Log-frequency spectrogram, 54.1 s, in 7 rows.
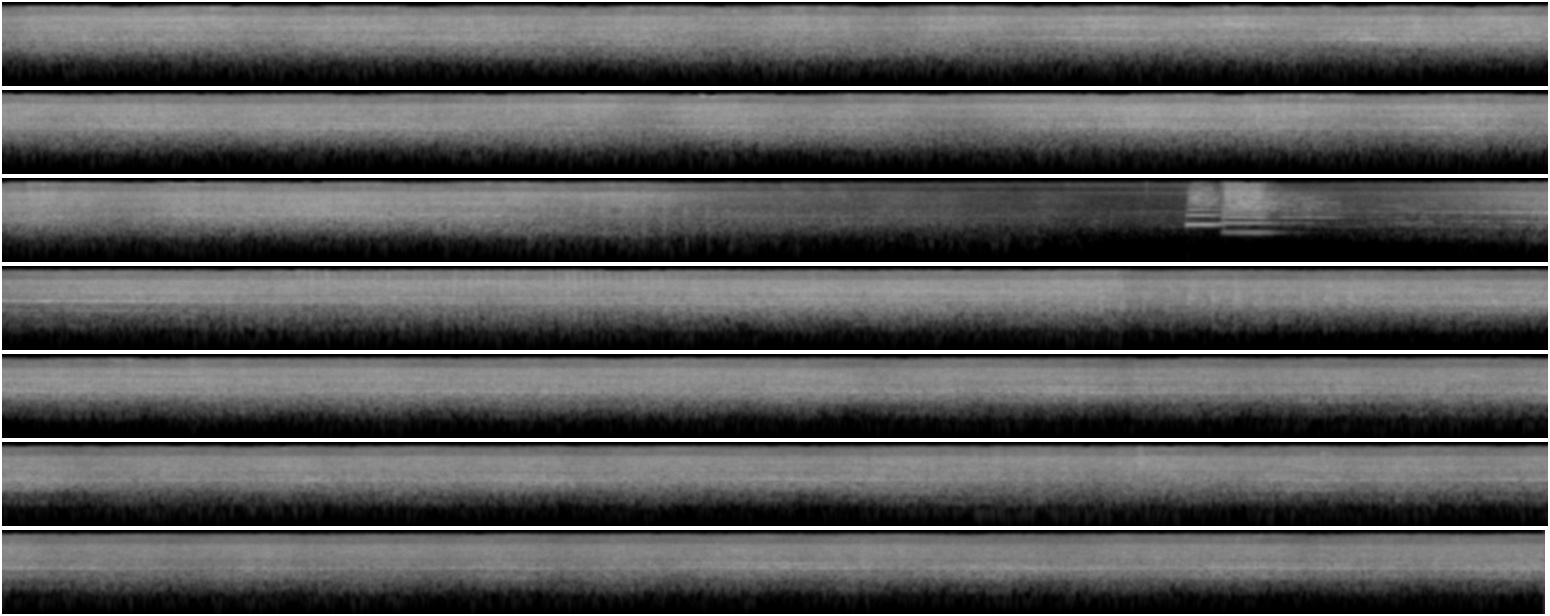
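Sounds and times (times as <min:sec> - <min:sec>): freight train wheels rumbling: 0:00.0 - 0:54.0
locomotive horn blast: 0:21.4 - 0:22.3.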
